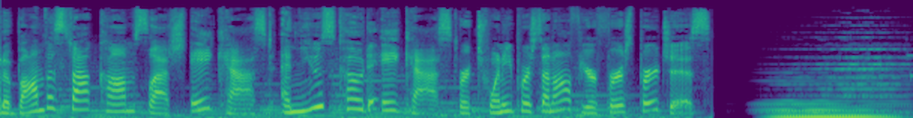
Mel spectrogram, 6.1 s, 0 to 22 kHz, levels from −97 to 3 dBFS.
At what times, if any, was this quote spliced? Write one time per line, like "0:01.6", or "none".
0:04.8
